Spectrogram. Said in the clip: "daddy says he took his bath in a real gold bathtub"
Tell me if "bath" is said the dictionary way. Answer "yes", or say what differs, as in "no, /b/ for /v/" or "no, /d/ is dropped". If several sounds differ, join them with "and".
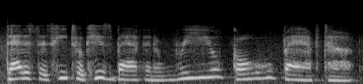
yes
